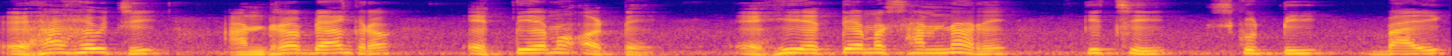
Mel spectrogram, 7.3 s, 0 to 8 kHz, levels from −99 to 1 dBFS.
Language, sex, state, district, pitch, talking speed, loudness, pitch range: Odia, male, Odisha, Khordha, 165 Hz, 115 wpm, -13 LUFS, 145-190 Hz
